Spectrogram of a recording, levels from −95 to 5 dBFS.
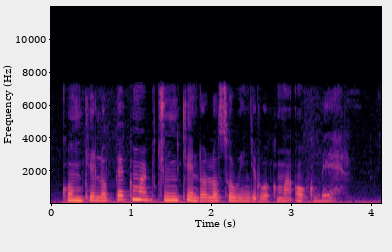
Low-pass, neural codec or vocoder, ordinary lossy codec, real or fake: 7.2 kHz; codec, 16 kHz, 16 kbps, FreqCodec, larger model; none; fake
